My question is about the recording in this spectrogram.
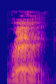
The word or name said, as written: rag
